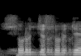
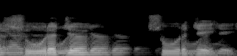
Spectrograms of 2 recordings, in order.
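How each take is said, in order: First: ਸੁਰਜ ਸੁਰਜੇ with a quick, short 'su'; ਸੁਰਜ ਸੁਰਜੇ run together, short vowels; mistaken short u. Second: ਸੂਰਜ ਸੂਰਜੇ with 'soo' held long; careful, separated ਸੂਰਜ, ਸੂਰਜੇ, each soo long; long oo vowel. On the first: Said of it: "ਸੁਰਜ ਸੁਰਜੇ ਨਹੀਂ ਪੜ੍ਹਨਾ". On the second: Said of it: "ਦਲੈਂਕੜਾਂ ਦੀ ਆਵਾਜ਼ ਉਚਾਰਨ ਹੋਵੇ". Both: Shown as a demonstration.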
